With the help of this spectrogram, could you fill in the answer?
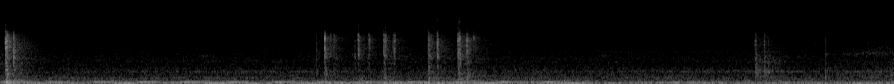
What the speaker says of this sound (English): here I have to type your current score.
